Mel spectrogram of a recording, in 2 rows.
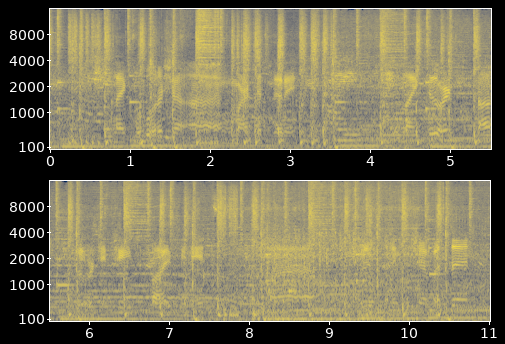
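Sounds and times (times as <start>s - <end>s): music playing: 0.0s - 11.0s
steady low held note: 3.6s - 11.0s.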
